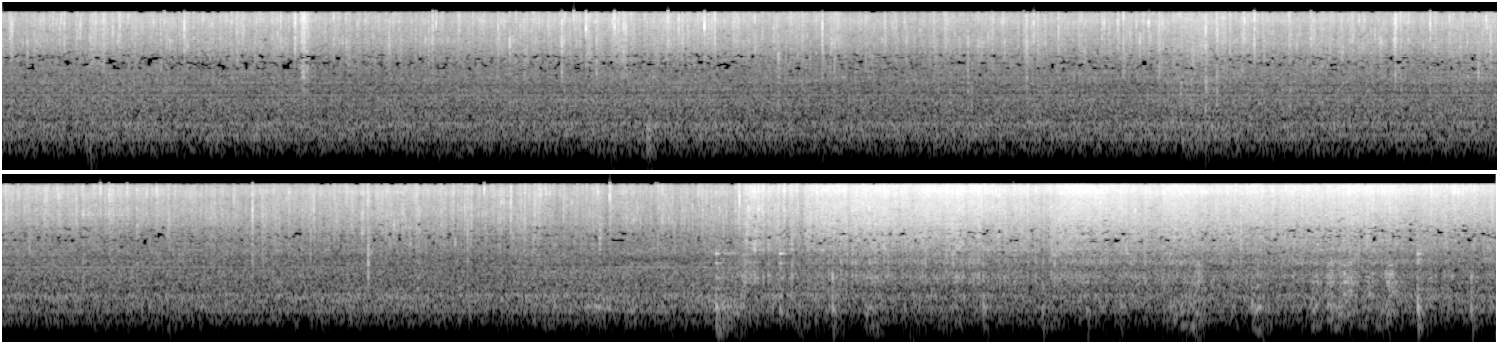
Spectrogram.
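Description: Sliced onions, garlic and green chilies sizzling in hot oil in a non-stick pan, a steady hiss. About twenty-two seconds in it gets louder as the pan is stirred with a wooden spatula.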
